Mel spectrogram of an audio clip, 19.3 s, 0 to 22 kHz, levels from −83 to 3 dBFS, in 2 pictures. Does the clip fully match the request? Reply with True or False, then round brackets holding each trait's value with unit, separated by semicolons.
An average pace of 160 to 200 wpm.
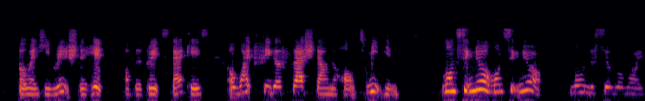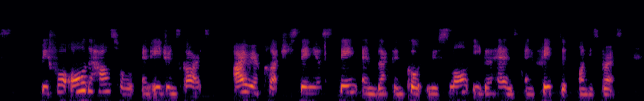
False (150 wpm)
